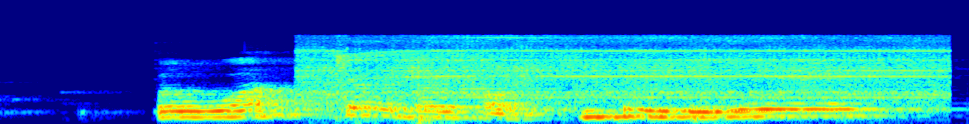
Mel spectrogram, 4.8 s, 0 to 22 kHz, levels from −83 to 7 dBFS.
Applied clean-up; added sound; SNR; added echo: none; Domestic sounds, home sounds; 8 dB; reverberation time 1.0 s.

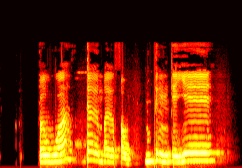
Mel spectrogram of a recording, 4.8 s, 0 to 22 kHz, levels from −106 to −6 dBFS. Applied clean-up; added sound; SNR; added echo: none; none; none; none.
